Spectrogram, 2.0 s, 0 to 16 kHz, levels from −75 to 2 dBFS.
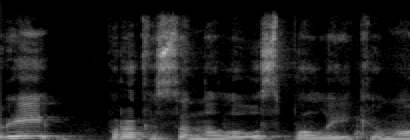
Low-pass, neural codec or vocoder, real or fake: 14.4 kHz; none; real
